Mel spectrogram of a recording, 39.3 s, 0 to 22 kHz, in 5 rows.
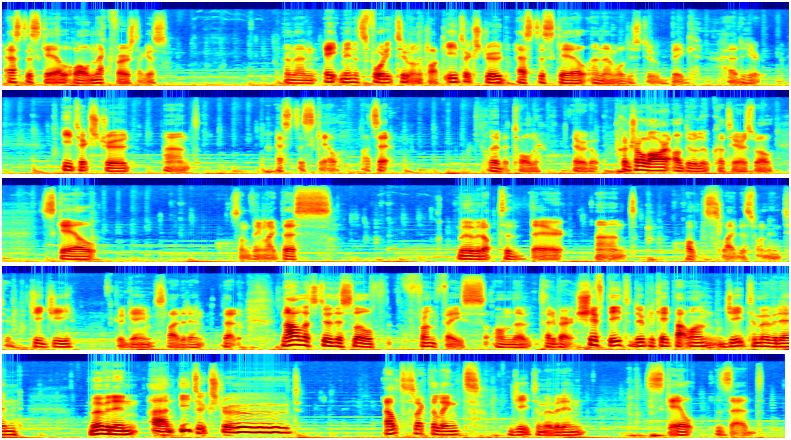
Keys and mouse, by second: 0.7 middle click, 1.3-2.5 drag, 2.7 middle click, 3.5 middle click, 4.9 s, 6.4 middle click, 7.4 click, 8.3 e, 10.0 middle click, 10.5 s, 11.4 middle click, 12.7 click, 13.6 middle click, 14.0 ctrl+r, 15.1 s, 16.5 s, 17.6 middle click, 19.2 middle click, 19.3 3, 19.5 click, 19.7 middle click, 20.3-21.3 drag, 21.5 middle click, 22.2 2, 22.7 g, 24.9 middle click, 25.5 middle click, 25.9 3, 26.1 click, 26.3 middle click, 27.1 middle click, 28.4 click, 29.1 middle click, 29.4 shift+d, 29.8 middle click, 30.6 g, 31.4 middle click, 32.4 click, 33.0 e, 34.4 middle click, 35.4 click, 35.7 l, 36.0 middle click, 36.3 g, 37.1 middle click, 37.7 s.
